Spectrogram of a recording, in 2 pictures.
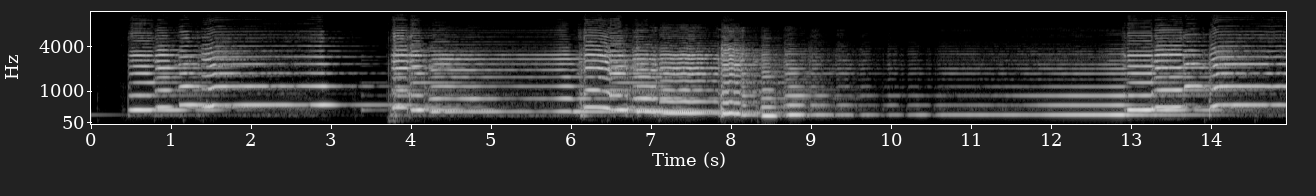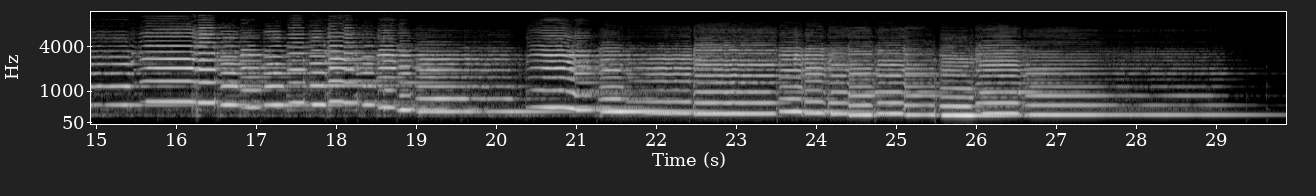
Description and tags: This sad bluesy violin lick captures the essence of heartbreak and melancholy in its soulful melody. It evokes a feeling of longing and sorrow that can resonate with listeners who have experienced deep emotional pain. Whether you're a musician looking to incorporate a soulful touch into your work or just someone who appreciates the power of music to convey raw emotions, this sad bluesy violin lick is sure to move you.
acoustic, Compose, Contemplate, cry, Desolate, Emotional, Evocative, fiddle, film, Haunting, Melancholy, Melodic, meloncholy, Mournful, Nostalgic, Plaintive, Poignant, Reflective, Relax, Remix, sad, Sample, solo, Soulful, string, strings, violin, Wistful, Yearning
